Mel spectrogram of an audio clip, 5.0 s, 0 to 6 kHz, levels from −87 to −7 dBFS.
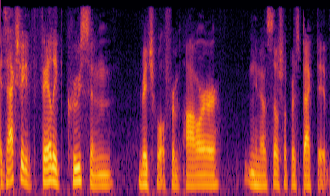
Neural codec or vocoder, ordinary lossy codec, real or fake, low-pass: codec, 16 kHz in and 24 kHz out, 0.6 kbps, FocalCodec, streaming, 4096 codes; MP3, 32 kbps; fake; 5.4 kHz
